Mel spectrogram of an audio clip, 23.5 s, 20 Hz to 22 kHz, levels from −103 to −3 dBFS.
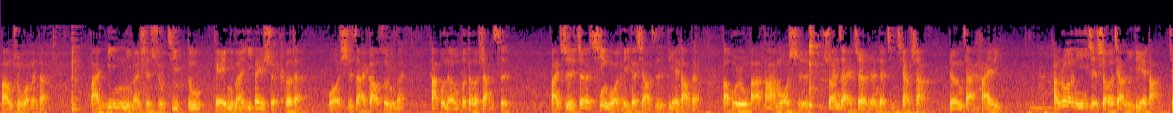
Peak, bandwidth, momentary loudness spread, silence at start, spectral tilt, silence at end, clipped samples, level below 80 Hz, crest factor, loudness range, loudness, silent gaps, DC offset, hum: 0 dBFS; 8.8 kHz; 13 LU; 0 s; -5 dB/octave; 0 s; under 0.1%; -34 dBFS; 18 dB; 2 LU; -19 LUFS; none; under 0.1%; none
